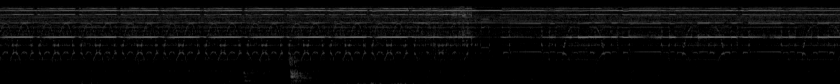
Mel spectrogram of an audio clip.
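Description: Home-built CNC router's compact-router spindle cutting out a wooden bracket, with the sound sped up ten times into a steady high-pitched whine. From about halfway through, a quick repeating chirp joins it.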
